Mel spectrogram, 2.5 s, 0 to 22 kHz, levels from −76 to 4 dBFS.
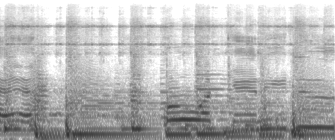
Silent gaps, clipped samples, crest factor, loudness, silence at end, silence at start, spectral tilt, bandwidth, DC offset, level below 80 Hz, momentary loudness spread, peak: none; under 0.1%; 14 dB; -20 LUFS; 0 s; 0 s; -5.5 dB/octave; 19.5 kHz; under 0.1%; -32 dBFS; 4 LU; -4 dBFS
